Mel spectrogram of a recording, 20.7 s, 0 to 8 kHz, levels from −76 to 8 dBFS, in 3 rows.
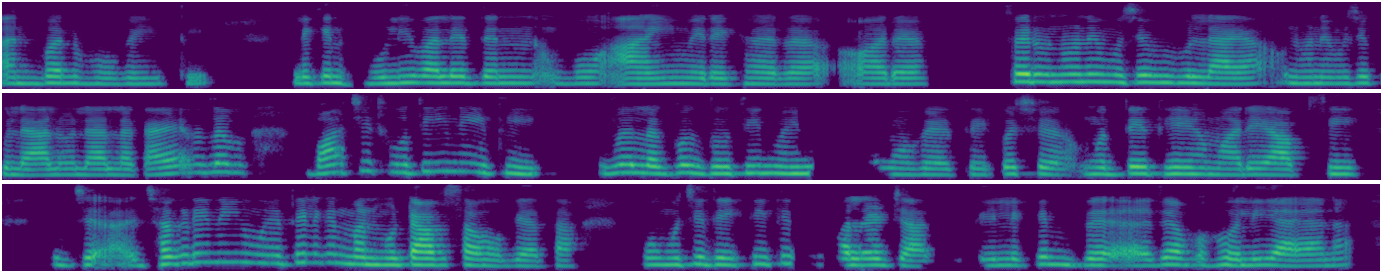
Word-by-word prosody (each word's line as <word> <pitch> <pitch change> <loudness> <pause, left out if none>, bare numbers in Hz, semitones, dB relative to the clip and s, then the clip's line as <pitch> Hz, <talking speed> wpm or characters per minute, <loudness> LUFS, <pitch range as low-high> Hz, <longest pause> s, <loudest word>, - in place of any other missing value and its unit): अनबन 220 +2 0
हो 195 -1 -6
गई 195 0 -6
थी। - - -7 0.4
लेकिन 215 -1 0
होली 215 +3 0
वाले 225 -1 +4
दिन 215 0 -2 0.2
वो 205 0 -4 0.2
आईं 195 +1 -1
मेरे 195 -1 -2
घर 190 -1 -4
और 195 0 -2 0.4
फिर 265 -1 +9
उन्होंने 260 +1 +2
मुझे 245 -1 +2
भी 235 - +2
बुलाया। 200 -3 +1
उन्होंने 210 -2 -2
मुझे 210 +1 -2
गुलाल-वुलाल 195 -1 -1
लगाया। 205 +5 0
मतलब 275 0 -3 0.3
बातचीत 275 +5 -1
होती 275 +2 -3
ही 310 - -9
नहीं 295 -4 -5
थी। 235 -2 0 0.4
मतलब 270 +3 +2
लगभग 245 +1 +3
2-3 245 +1 +2
महीने 235 -1 +4 0.5
हो 205 - -5
गए 200 -1 -2
थे 205 - -5
कुछ 225 +3 -3 0.2
मुद्दे 220 +1 +3
थे 225 0 +4
हमारे 205 -2 -1
आपसी 215 +3 -3 0.4
ज 225 +2 0 0.3
झगड़े 270 +5 +3
नहीं 320 0 -8
हुए 290 -3 -4
थे 305 - +1
लेकिन 300 -1 -5
मनमुटाव-सा 225 -2 +6
हो 205 -2 +1
गया 190 0 -1
था। 195 - -3 0.4
वो 230 - +1
मुझे 230 +2 +1
देखती 235 +2 0
थी 270 +3 -4
तो 255 -1 -14
पलट 220 0 +4
जाती 195 - -1
थी 210 - -2
लेकिन 230 +3 -1
ब 215 -1 +5 0.3
जब 230 -1 +3
होली 215 -1 +2
आया 195 -1 +3
ना 215 +2 -7
220 Hz, 185 wpm, -23 LUFS, 205-245 Hz, 0.5 s, फिर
